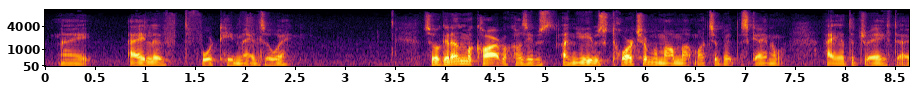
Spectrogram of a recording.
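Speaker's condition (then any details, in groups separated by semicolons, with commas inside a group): No condition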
